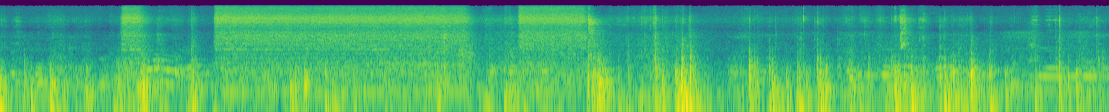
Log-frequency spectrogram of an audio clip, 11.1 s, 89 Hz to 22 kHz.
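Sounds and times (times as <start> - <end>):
pressurised spray hissing: 2.2 - 6.0
clicks and knocks of handling: 5.9 - 11.0.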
